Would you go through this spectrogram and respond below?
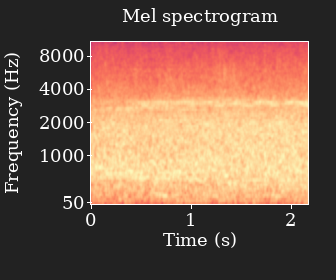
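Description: A packed snooker arena crowd applauds loudly and continuously at the final of the German Masters, a dense, steady roar of clapping with no breaks.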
